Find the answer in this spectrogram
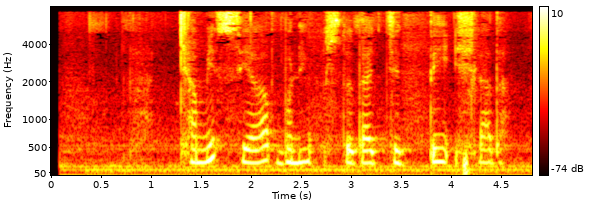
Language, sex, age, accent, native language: Uzbek, female, 19-29, Qashqadaryo, Uzbek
